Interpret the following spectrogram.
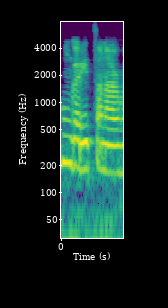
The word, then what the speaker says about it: Hungaricana: Yeah, so Hungaricanar, Hungarikana, it's Hungaricana, Okay. so kind of spelled like Hungarikana, Yeah.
